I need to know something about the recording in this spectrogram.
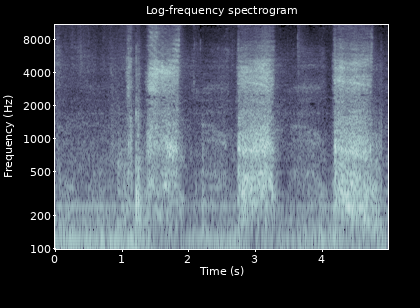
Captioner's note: blows up a balloon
